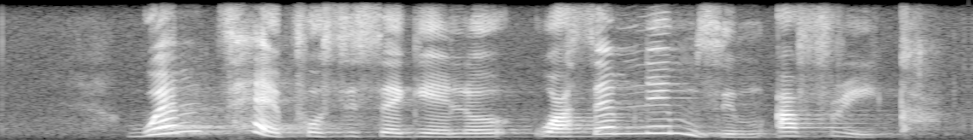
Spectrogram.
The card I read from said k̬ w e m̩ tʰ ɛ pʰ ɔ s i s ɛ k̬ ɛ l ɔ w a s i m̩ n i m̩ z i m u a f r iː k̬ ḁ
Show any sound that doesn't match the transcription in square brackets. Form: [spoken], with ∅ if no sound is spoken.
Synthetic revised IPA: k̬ w e m̩ tʰ ɛ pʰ ɔ s i s ɛ k̬ ɛ l ɔ w a s [e] m̩ n i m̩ z i m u a f r iː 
